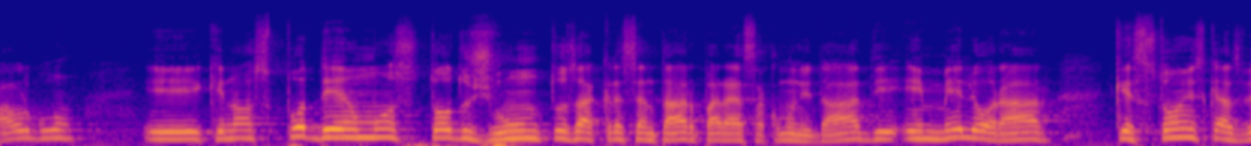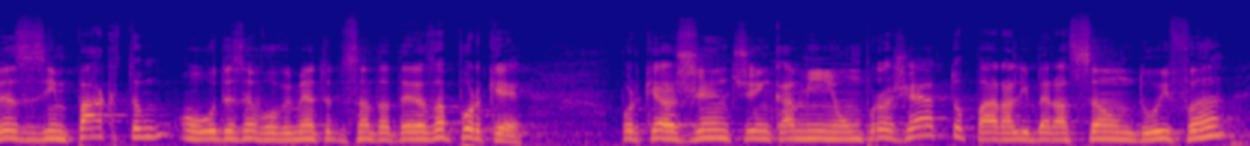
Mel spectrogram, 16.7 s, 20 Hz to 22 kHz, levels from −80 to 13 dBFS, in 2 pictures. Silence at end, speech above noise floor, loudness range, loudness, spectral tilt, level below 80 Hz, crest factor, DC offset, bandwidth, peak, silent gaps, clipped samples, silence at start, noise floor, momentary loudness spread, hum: 0 s; 29 dB; 4 LU; -20 LUFS; -7 dB/octave; -42 dBFS; 18 dB; under 0.1%; 13.5 kHz; -2 dBFS; none; under 0.1%; 0 s; -48 dBFS; 7 LU; none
